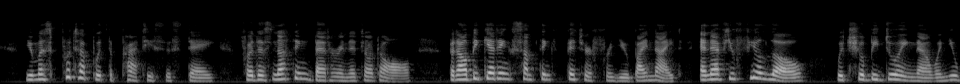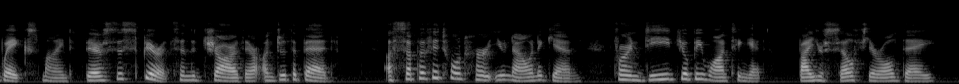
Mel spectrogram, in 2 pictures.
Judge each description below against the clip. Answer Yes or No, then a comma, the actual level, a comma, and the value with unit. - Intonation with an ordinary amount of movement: No, wide, 5.8 semitones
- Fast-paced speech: Yes, fast, 220 wpm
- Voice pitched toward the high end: Yes, high, 195 Hz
